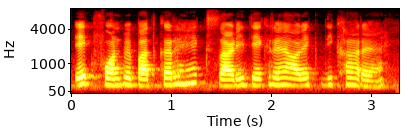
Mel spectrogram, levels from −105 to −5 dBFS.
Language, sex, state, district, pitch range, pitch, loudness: Hindi, male, Jharkhand, Deoghar, 185-210 Hz, 200 Hz, -19 LUFS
